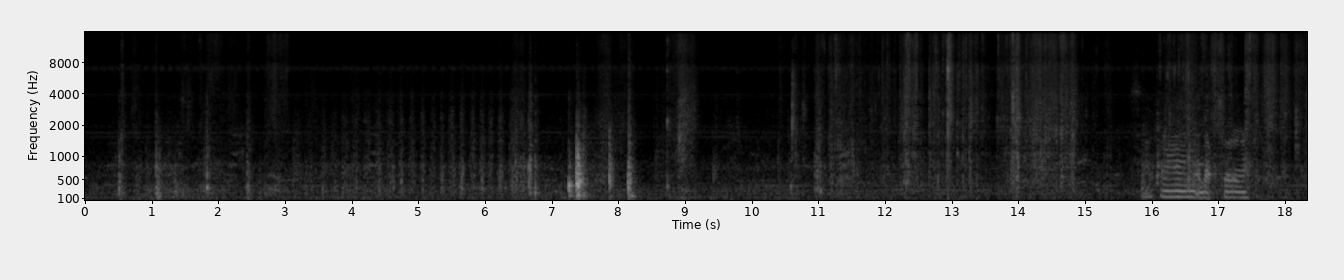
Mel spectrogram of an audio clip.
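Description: Plastic packaging for a Comfast adapter crinkles and crackles in irregular bursts as it is pried open at close range, with people talking at times.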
